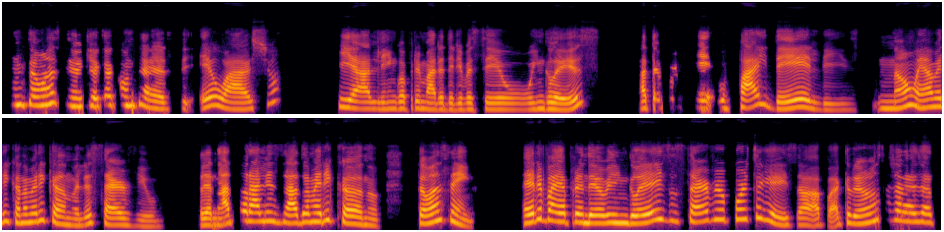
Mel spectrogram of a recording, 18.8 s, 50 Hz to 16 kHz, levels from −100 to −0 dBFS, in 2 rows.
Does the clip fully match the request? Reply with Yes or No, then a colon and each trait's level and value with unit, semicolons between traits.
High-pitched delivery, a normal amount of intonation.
No: high, 220 Hz; wide, 6.8 semitones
